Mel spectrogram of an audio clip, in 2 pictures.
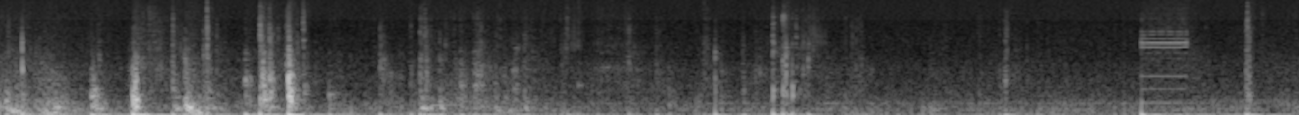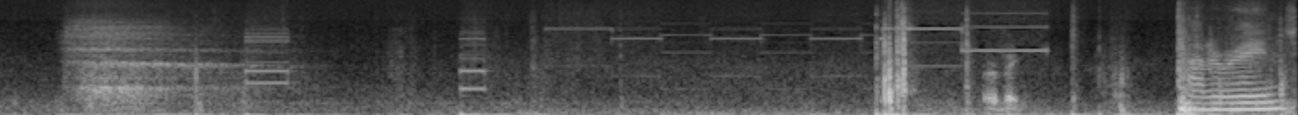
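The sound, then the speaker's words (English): Clicks and soft thunks of an SUV passenger door opening and a cell phone being pulled from the glove compartment, with a few short electronic tones and scattered handling taps. “Walking to the passenger side, the man opens the door and pulls out a cell phone from the glove compartment.”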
